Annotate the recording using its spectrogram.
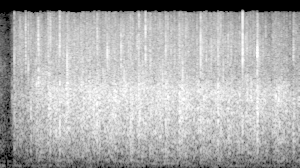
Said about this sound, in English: And I appreciate the applause. It's very, very good for our transitions, so thank you.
